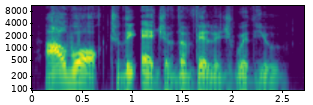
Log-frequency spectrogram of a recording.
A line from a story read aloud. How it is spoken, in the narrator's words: said Sirius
